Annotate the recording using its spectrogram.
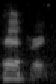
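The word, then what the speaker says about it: Padric: spelling it's p-a-d-r-i-c but it's pronounced patrick even though it's spelled that way he told me he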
